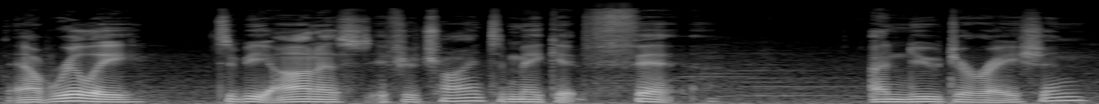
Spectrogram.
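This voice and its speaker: A man giving a software tutorial as instructor, talking through the steps in an informal, conversational way. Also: sits low, measured pace, a little hiss or hum.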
